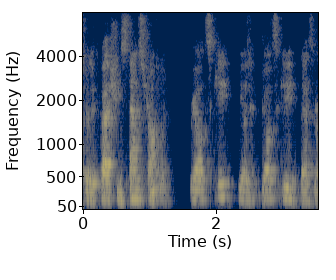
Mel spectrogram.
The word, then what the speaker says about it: Joseph Brodsky: Joseph Brodsky, that's the right pronunciation.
